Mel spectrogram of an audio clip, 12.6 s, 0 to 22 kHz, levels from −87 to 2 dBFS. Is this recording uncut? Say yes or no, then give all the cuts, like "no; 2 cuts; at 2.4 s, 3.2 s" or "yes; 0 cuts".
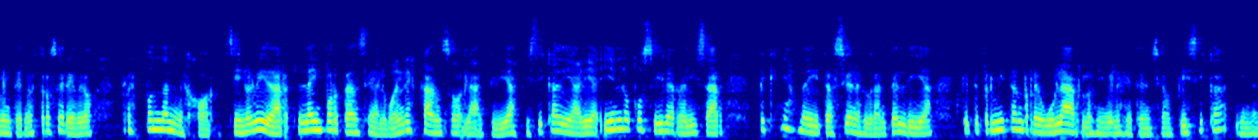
no; 1 cut; at 2.2 s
